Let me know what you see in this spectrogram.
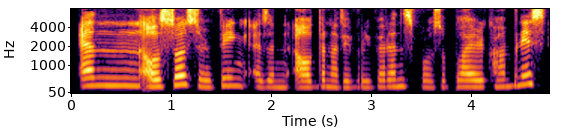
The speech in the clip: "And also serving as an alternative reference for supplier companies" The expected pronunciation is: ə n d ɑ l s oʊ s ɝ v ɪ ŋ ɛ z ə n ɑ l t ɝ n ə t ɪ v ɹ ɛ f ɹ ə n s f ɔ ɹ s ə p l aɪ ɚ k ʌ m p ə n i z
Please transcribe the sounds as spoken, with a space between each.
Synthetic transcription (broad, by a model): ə n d ɑ l s oʊ s ɝ v ɪ ŋ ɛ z ə n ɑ l t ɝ n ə t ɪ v ɹ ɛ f ɹ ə n s f ɔ ɹ s ə p l aɪ ɚ k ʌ m p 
